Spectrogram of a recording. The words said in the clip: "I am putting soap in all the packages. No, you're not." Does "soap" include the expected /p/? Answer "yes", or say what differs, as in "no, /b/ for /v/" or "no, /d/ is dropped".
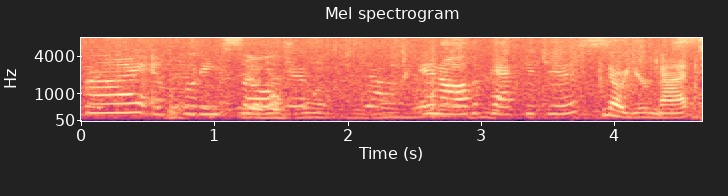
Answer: no, /p/ is dropped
